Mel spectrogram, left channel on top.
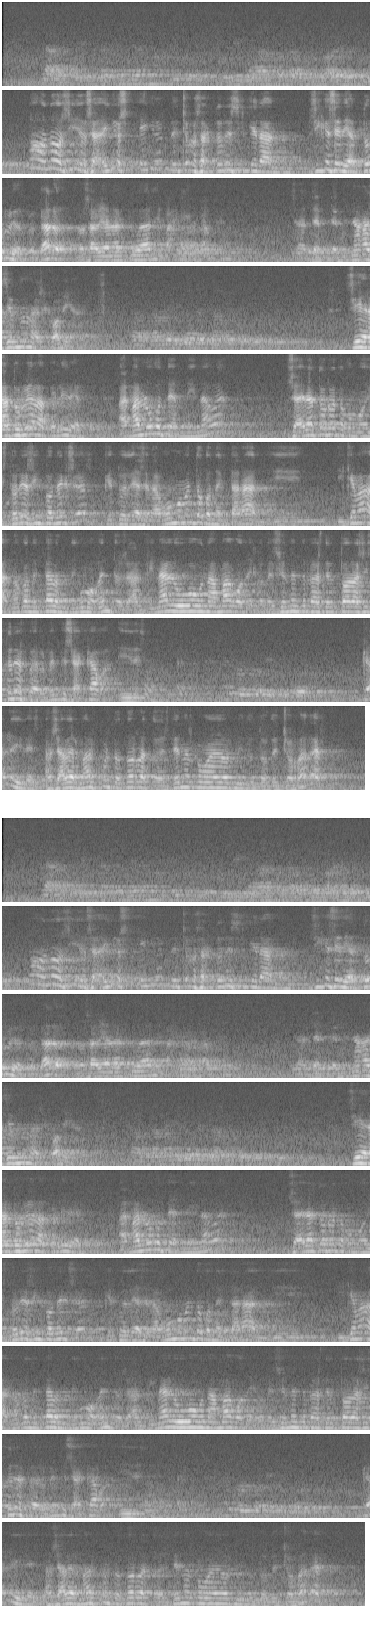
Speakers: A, in the centre; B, on the left (about 50°).
A: Claro, porque quizás son, eran unos pijos que en su vida han pasado por un barrio turbio.
B: No, no, sí, o sea, ellos, ellos, de hecho, los actores sí que eran, sí que serían turbios, pero claro, no sabían actuar y
A: <laughs>
B: bah,
A: Claro.
B: era un- o
A: Entonces,
B: sea, te-
A: le-
B: terminaba siendo una escoria.
A: claro, la película terminaba siendo turbia.
B: Sí, era turbia la peli de... Además, luego terminaba, o sea, era todo el rato como historias inconexas que tú decías, en algún momento conectarán y... ¿Y qué va? No conectaron en ningún momento. O sea, al final hubo un amago de conexión entre las, todas las historias, pero de repente se acaba. Y dices,
A: <laughs> Cortocircuitó.
B: Claro, y dices, o sea, a ver, me has puesto todo el rato escenas como de dos minutos de chorradas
